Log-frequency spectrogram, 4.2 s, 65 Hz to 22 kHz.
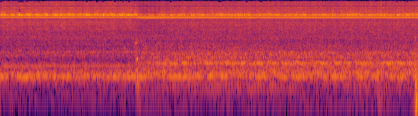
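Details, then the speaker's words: Myford Super 7 lathe on the new inverter control box, clutch engaged, spindle at about half speed in the current belt position. Quiet steady motor hum and even belt whir, no knocks or rubbing. Normal running. "away she runs she spins at the moment i've got to set it about half speed currently on this belt position that it's on"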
